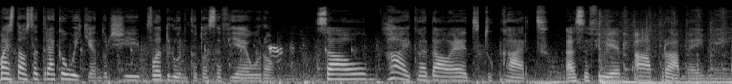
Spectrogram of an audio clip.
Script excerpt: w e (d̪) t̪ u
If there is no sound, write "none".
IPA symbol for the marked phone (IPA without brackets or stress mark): d̪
